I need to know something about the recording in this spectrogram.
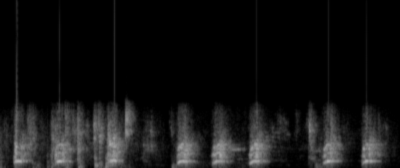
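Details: Puppy Alaskan Malamute in a rapid, agitated barking bout aimed at a hot air balloon, about ten rough barks with short yelps and whines between them, nearly continuous.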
